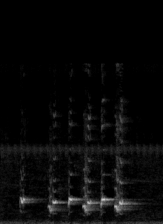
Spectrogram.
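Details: Sooty-headed bulbul in lively morning song, a loud run of bubbly whistled notes near two kilohertz, each a short slurred phrase, six notes in quick succession, clean background.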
